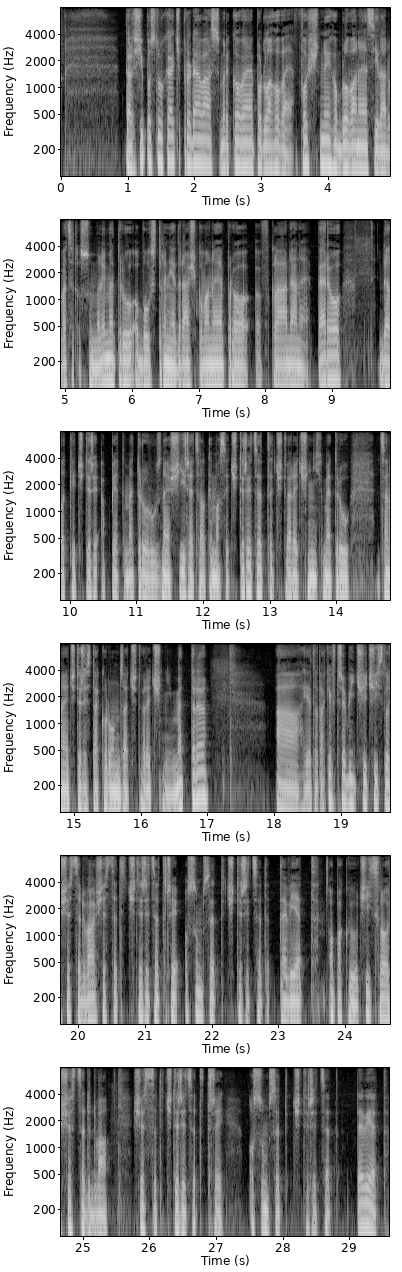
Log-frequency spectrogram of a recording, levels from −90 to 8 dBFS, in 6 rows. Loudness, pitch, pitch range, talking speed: -16 LUFS, 100 Hz, 90-115 Hz, 100 wpm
